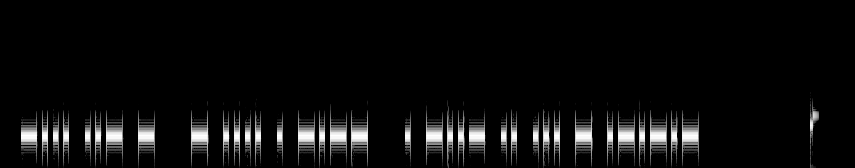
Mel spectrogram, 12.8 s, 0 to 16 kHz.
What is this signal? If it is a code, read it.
Morse code, heard as a keyed tone, about 16 wpm, 700 Hz. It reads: BUT THEY EXIST.
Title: Sentences from Top 1000 Words - Review Part 5 - 15wpm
